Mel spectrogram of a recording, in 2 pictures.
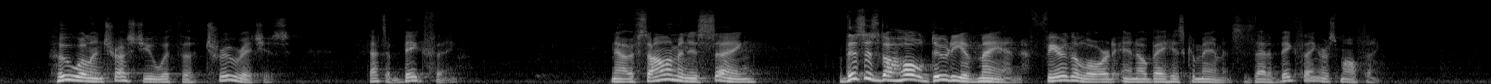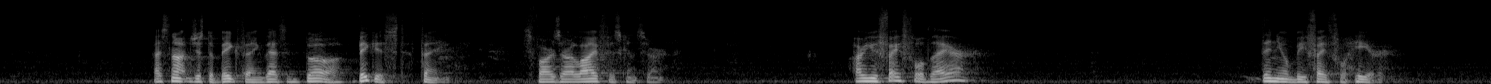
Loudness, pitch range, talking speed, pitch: -24 LUFS, 120-150 Hz, 135 wpm, 130 Hz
